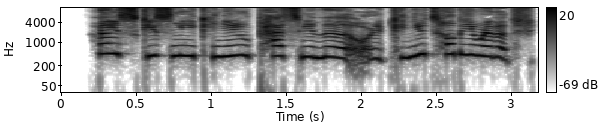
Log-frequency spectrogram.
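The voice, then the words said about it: Small baby-like voice. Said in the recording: “why are you doing that little baby voice?”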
